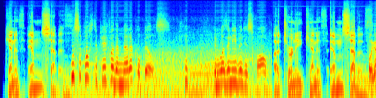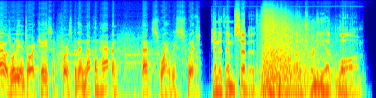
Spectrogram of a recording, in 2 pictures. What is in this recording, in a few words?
TV Spot Voiceover; Attorney at Law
